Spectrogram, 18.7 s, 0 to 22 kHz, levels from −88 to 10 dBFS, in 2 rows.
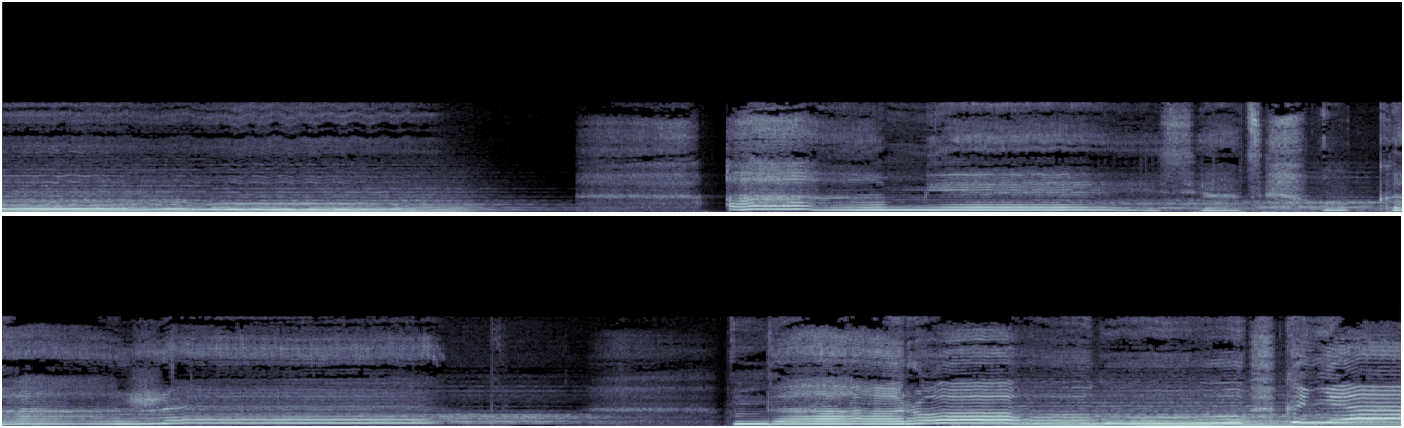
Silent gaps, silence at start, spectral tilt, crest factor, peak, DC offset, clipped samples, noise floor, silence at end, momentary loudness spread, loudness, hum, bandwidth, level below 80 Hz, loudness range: none; 0 s; -5 dB/octave; 14 dB; 0 dBFS; under 0.1%; under 0.1%; -45 dBFS; 0 s; 17 LU; -15 LUFS; none; 12 kHz; -40 dBFS; 9 LU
